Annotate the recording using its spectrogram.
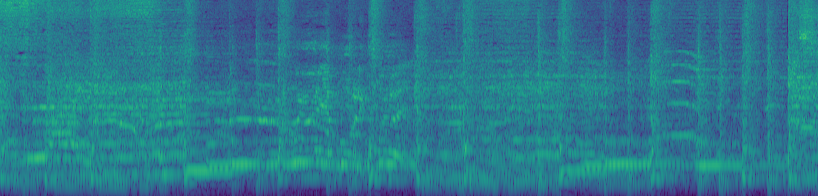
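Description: Live rock band playing loud through a club PA: electric guitar and drum kit with a singer's voice, recorded on a phone in the crowd.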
